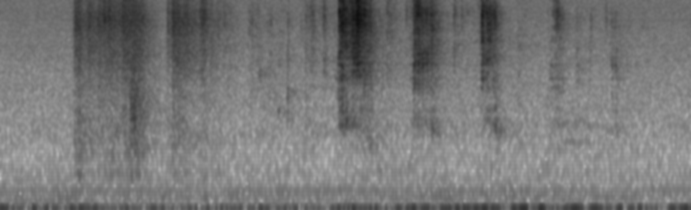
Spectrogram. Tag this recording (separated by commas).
mastication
